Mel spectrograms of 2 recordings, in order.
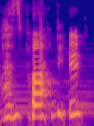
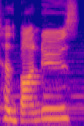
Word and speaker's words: Husbandu: It's because when you get me on the topic of husbandus. By the way, it's talked about how it's not pronounced husbandus. It's actually would be Husbandu, but I pronounced it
